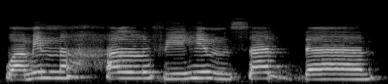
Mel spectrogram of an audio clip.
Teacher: Karena terdapat nun mati yang bertemu dengan huruf ho, maka nun mati tersebut harus dibaca jelas.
